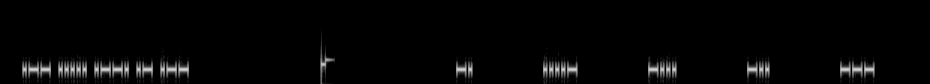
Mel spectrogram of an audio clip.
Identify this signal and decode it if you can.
Morse code, heard as a keyed tone, about 42 wpm, spaced as for 17 wpm, 700 Hz. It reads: W5PAW N4BDO
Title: USA Call Signs - 5 Characters - 8x Character Spacing - 40wpm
